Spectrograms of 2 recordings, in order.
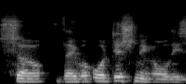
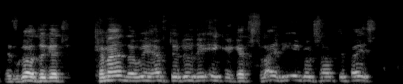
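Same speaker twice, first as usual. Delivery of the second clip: bad, put-on Italian accent; 6 semitones higher than usual. Retelling reading dialogue for a production company, in a put-on Italian accent. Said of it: "I'm doing my Italian accent".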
